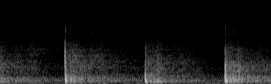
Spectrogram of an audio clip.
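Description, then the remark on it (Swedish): Three slow, evenly paced footsteps on carpet in a church, each a dull low thump with a short soft tail, fairly loud, with no voices. “Ska vi lyssna på de där fotstegen bara?”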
